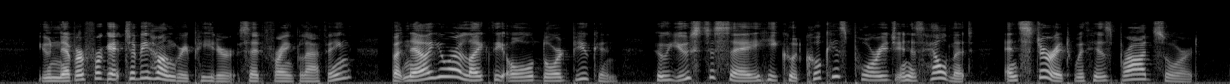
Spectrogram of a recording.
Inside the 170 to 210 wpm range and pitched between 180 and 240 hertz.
Yes: average, 185 wpm; high, 190 Hz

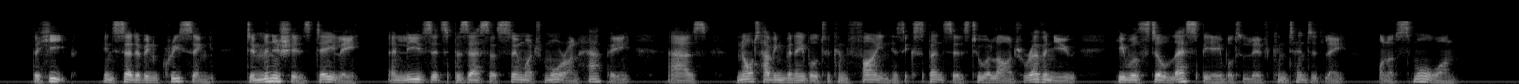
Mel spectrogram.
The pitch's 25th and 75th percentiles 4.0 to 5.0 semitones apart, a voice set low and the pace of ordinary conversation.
Yes: average, 4.5 semitones; low, 105 Hz; average, 160 wpm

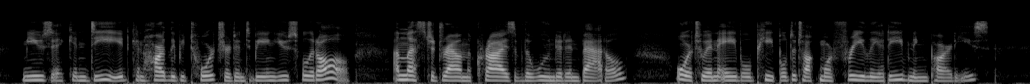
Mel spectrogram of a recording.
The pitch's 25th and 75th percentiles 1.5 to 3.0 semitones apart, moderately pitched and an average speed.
Yes: narrow, 2.5 semitones; medium, 180 Hz; average, 185 wpm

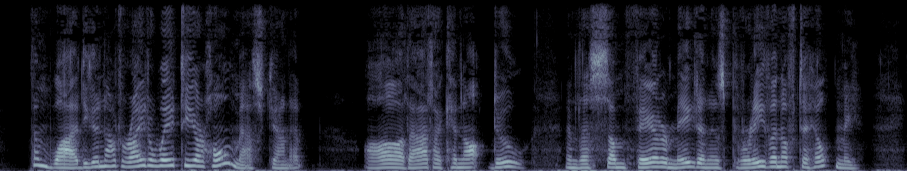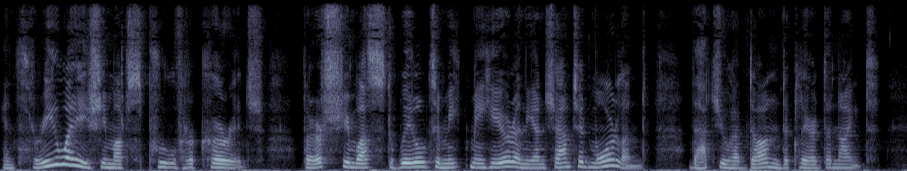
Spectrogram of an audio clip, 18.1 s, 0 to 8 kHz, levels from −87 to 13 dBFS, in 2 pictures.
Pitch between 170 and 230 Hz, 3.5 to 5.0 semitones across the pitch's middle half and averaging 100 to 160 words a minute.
No: high, 190 Hz; average, 4.0 semitones; average, 180 wpm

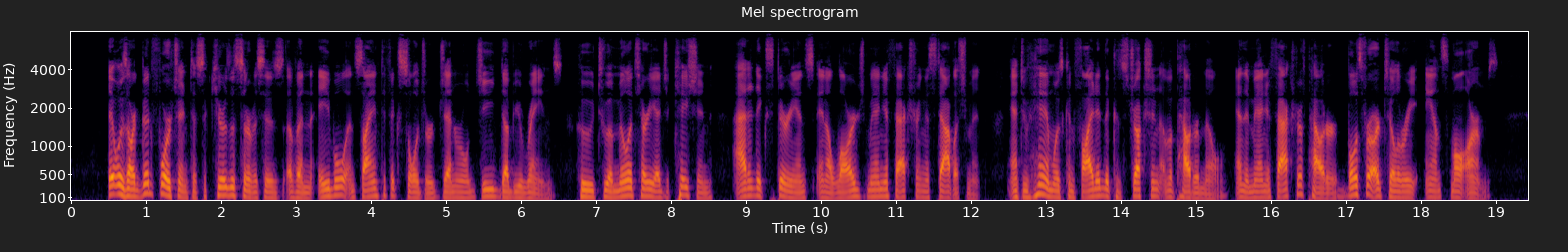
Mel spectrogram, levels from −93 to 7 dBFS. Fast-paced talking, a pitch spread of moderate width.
No: average, 165 wpm; average, 4.0 semitones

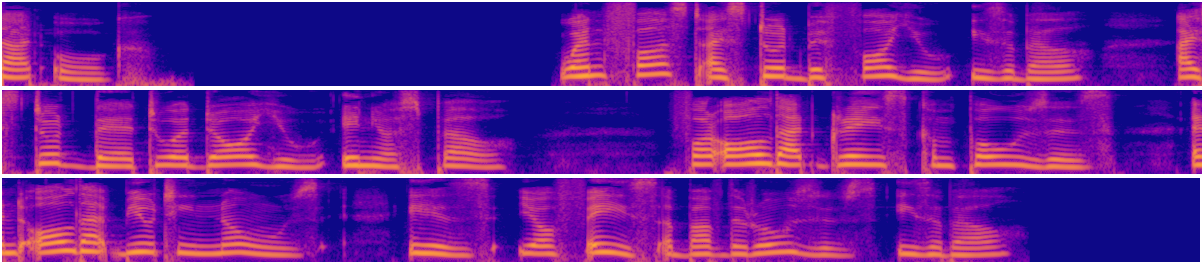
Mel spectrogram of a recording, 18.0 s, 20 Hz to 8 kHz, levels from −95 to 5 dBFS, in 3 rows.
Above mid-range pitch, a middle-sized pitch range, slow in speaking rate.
Yes: high, 235 Hz; average, 4.0 semitones; slow, 115 wpm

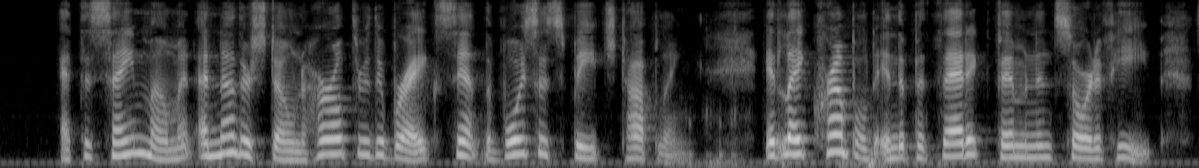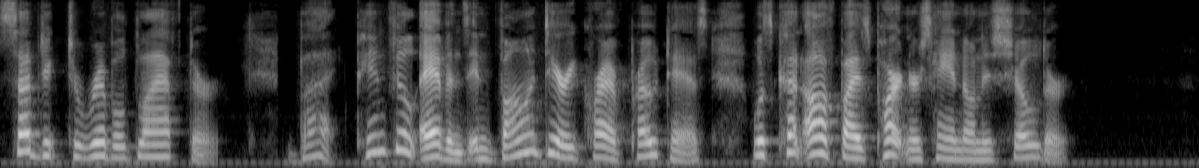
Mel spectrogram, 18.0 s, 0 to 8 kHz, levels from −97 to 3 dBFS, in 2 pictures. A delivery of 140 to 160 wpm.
Yes: average, 155 wpm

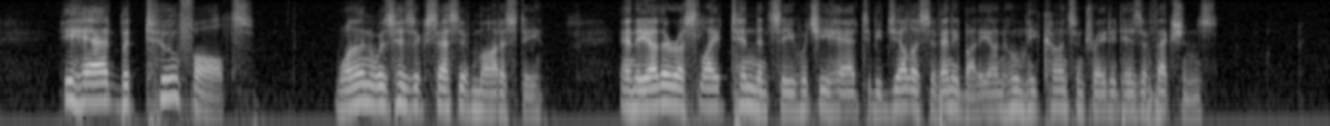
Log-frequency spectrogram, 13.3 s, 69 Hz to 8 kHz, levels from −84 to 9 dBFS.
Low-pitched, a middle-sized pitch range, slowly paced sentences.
Yes: low, 130 Hz; average, 3.5 semitones; slow, 130 wpm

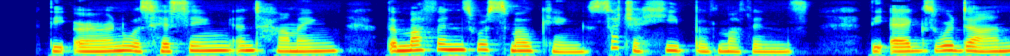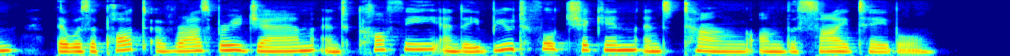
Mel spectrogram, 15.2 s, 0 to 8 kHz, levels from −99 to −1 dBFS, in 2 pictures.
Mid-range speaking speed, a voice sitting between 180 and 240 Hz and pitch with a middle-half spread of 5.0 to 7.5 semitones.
No: average, 150 wpm; high, 190 Hz; average, 3.7 semitones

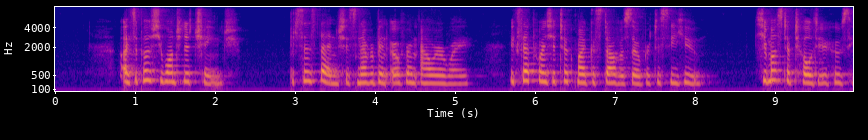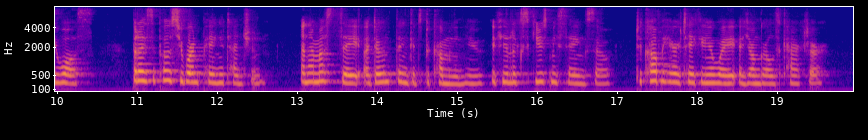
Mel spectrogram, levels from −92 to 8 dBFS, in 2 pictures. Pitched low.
No: very high, 265 Hz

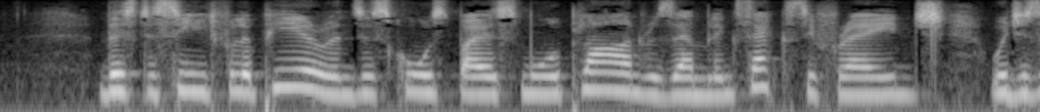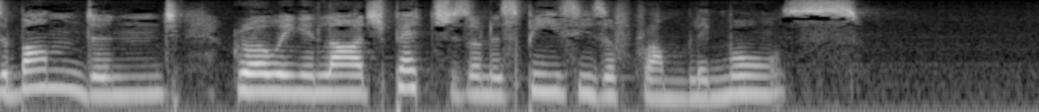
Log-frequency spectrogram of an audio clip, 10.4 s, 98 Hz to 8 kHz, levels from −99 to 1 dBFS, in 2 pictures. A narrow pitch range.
Yes: narrow, 2.1 semitones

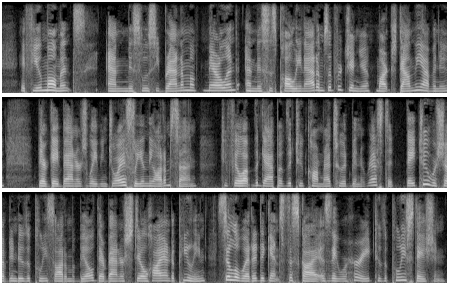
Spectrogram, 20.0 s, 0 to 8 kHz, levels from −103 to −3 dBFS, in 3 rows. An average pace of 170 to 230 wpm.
Yes: average, 200 wpm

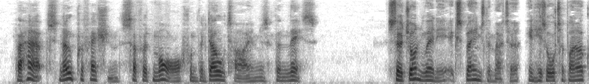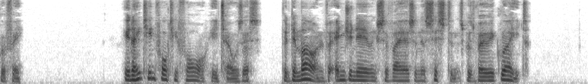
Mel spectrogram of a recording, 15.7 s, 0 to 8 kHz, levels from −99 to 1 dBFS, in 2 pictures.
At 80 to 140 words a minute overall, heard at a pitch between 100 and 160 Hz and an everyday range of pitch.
Yes: slow, 135 wpm; low, 135 Hz; average, 4.7 semitones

